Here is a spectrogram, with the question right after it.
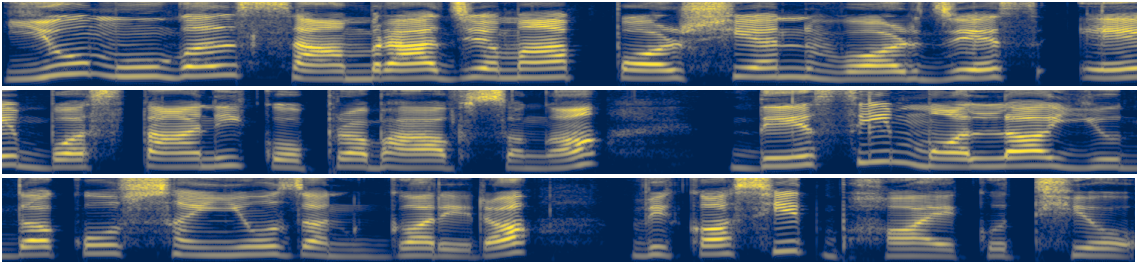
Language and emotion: Nepali, neutral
